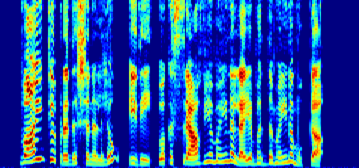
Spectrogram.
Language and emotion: Telugu, neutral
